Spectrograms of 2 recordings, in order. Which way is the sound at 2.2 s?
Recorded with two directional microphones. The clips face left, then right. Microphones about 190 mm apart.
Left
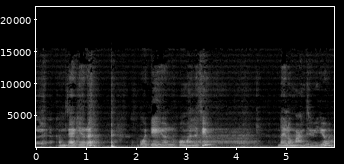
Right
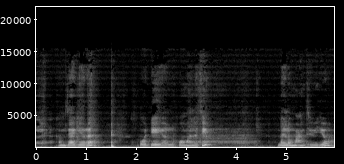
45° right (ahead or behind).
